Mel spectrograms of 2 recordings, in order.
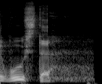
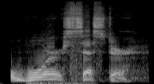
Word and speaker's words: Worcester: like Klaus I don't know they all say Wooster I don't even ask me how to say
